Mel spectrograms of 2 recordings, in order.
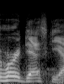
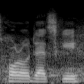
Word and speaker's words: Horodecki: and is it oradecu horodeski I always screwed up I want to know the right way to say it whatever you want to call it in Polish it's horodeski so all right so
